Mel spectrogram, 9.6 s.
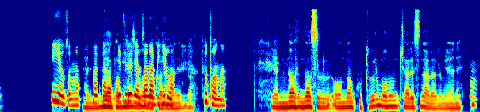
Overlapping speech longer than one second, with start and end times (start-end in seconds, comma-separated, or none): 1.7-3.5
